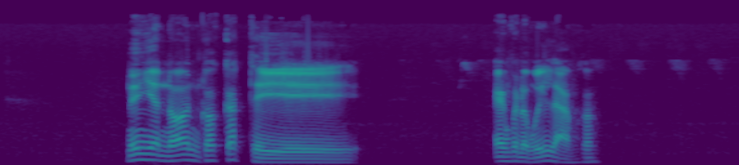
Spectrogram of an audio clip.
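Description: A man speaks calmly and earnestly, close by.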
